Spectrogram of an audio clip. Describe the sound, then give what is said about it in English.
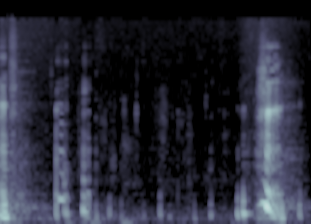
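Crunchy chewing on a snack containing walnuts: a few sharp, irregular crunches and small clicks with quiet gaps, ending in a louder burst that carries a brief voiced sound. “It has walnuts. Yeah, I can tell. It sounds like a walnut.”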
